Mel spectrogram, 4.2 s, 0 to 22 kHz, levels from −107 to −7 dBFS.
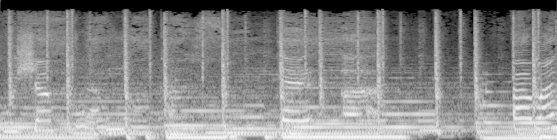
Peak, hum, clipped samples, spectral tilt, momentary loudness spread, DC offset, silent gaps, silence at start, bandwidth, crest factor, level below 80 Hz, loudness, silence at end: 0 dBFS; none; under 0.1%; -5.5 dB/octave; 6 LU; under 0.1%; none; 0 s; 17 kHz; 12 dB; -24 dBFS; -15 LUFS; 0 s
